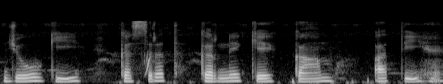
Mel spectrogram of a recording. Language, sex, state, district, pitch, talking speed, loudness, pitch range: Hindi, male, Himachal Pradesh, Shimla, 145 Hz, 110 wpm, -20 LUFS, 140-160 Hz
